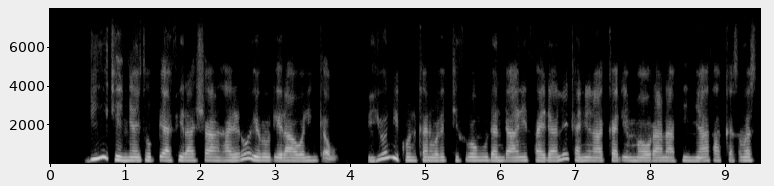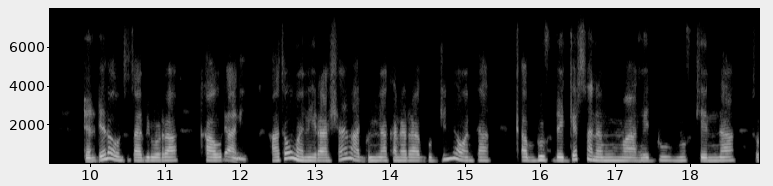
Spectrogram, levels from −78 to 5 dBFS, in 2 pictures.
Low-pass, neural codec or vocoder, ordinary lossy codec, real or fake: 7.2 kHz; codec, 16 kHz, 2 kbps, FreqCodec, larger model; Opus, 16 kbps; fake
